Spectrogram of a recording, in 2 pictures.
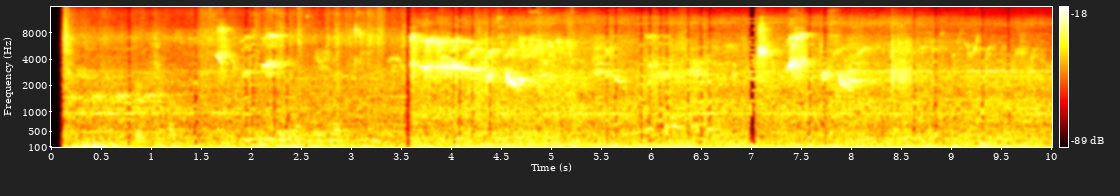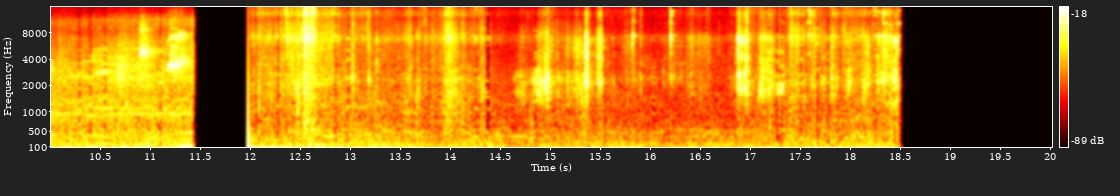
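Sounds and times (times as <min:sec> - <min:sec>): small birds chirping: 0:01.5 - 0:11.5.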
